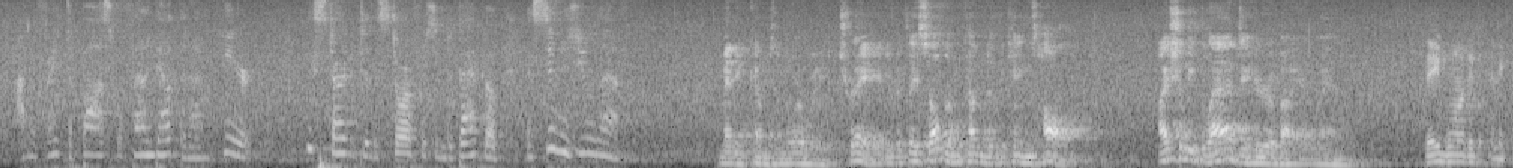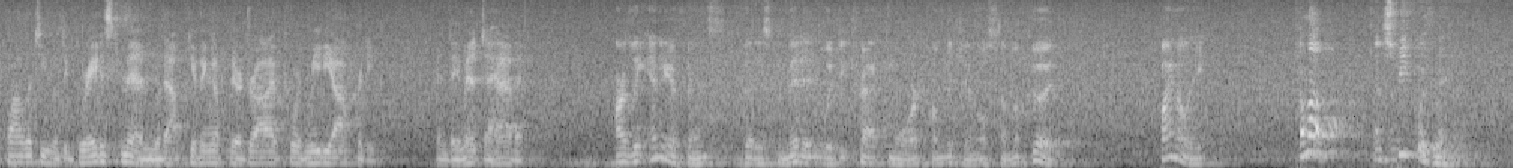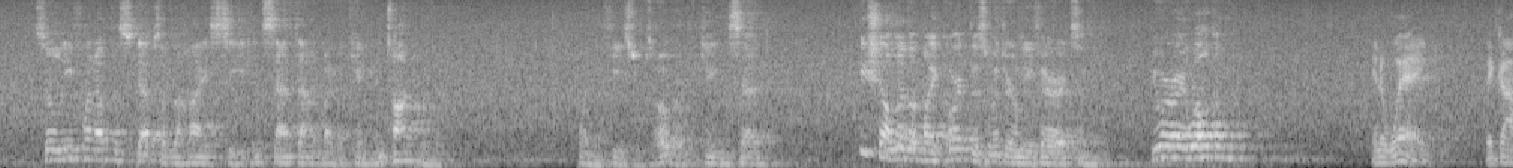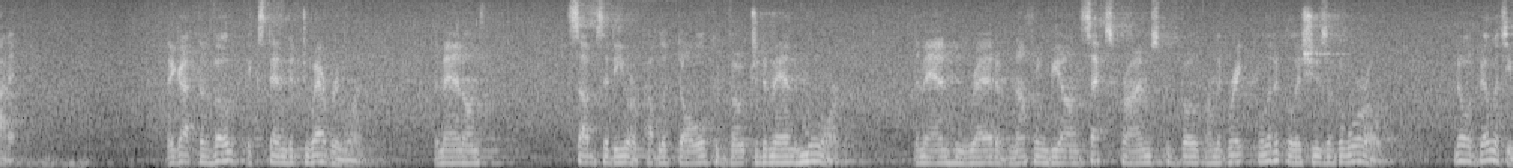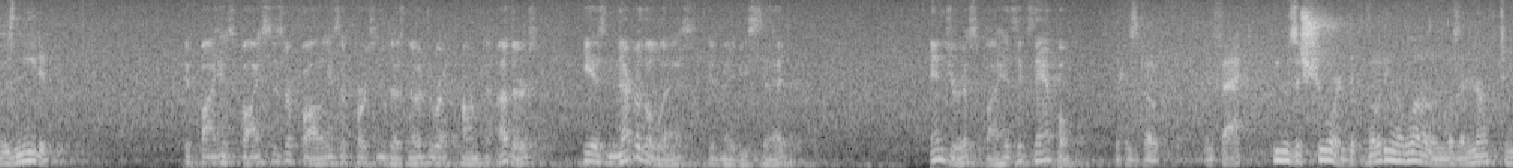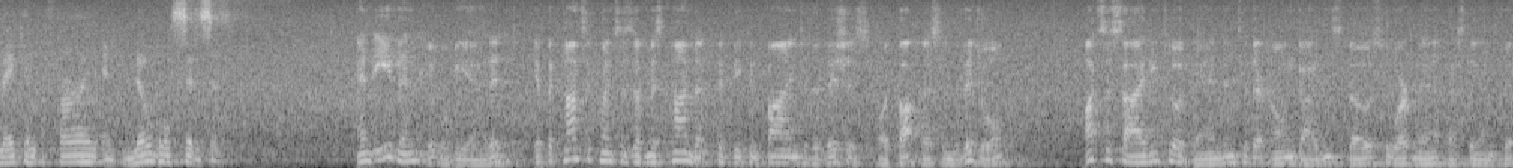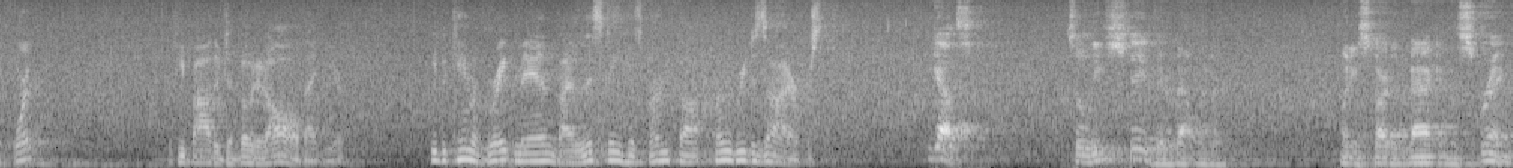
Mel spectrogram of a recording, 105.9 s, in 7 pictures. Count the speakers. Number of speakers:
4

